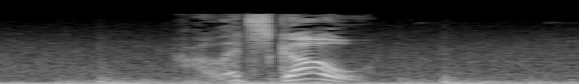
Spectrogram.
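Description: A young man speaks curtly.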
